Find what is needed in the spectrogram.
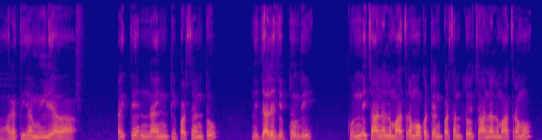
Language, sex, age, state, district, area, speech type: Telugu, male, 45-60, Telangana, Ranga Reddy, rural, spontaneous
